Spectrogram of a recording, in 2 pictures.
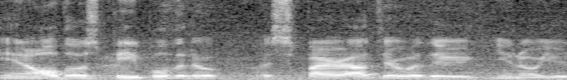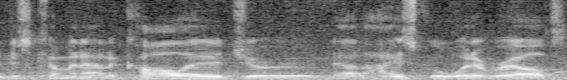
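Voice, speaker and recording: There is noticeable background noise in this recording. A man speaks at a medium pitch and a fairly quick pace. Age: 60s. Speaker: elected county official. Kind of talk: interview.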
